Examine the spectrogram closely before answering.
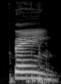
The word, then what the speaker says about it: têm: Vocês têm a mesma pronúncia, porém eu vou utilizar o acento circunflexo para escrever, mas é a mesma pronúncia.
